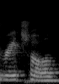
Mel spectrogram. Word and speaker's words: Rachelle: gets a little interesting my name is rachel but it's spelled r-a-c-h-e-l-l-e and it's at serenity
